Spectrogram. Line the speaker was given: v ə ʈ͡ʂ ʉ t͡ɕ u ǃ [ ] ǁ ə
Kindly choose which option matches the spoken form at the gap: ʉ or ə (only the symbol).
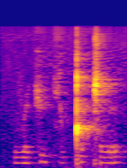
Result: ə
